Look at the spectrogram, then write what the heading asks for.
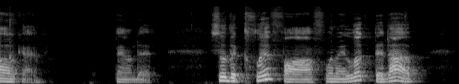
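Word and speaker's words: Qliphoth: Yeah, it's like Q Q U Q L I P H O T H. It's cliff off. Oh, okay. Found it. So the cliff off, when I looked it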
